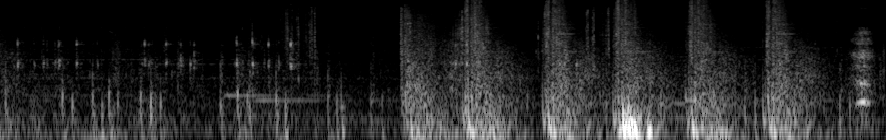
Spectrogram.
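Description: Gunfire from a computer-controlled bot in a ranked solo video game match: a series of sharp, loud shots in uneven bursts that begin partway through, after a stretch of quieter game sound.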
